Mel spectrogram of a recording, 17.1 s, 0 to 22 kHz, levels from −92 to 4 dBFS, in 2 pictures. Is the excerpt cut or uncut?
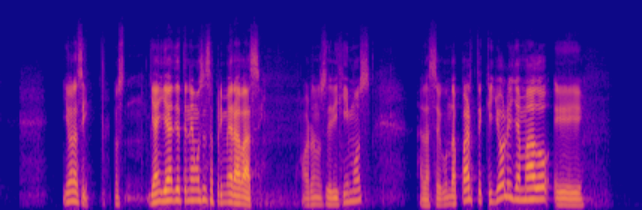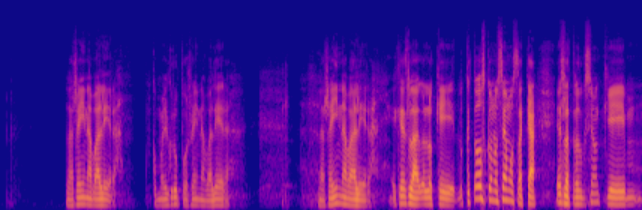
uncut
